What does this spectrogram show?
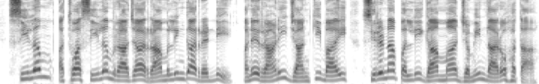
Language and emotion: Gujarati, neutral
